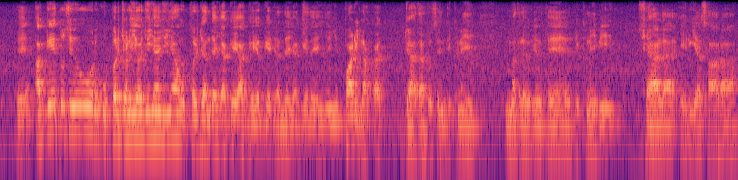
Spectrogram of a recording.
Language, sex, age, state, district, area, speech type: Dogri, male, 45-60, Jammu and Kashmir, Jammu, urban, spontaneous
